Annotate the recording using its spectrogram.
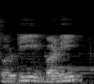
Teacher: तालु से निकलता है छोटी इ बड़ी ई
